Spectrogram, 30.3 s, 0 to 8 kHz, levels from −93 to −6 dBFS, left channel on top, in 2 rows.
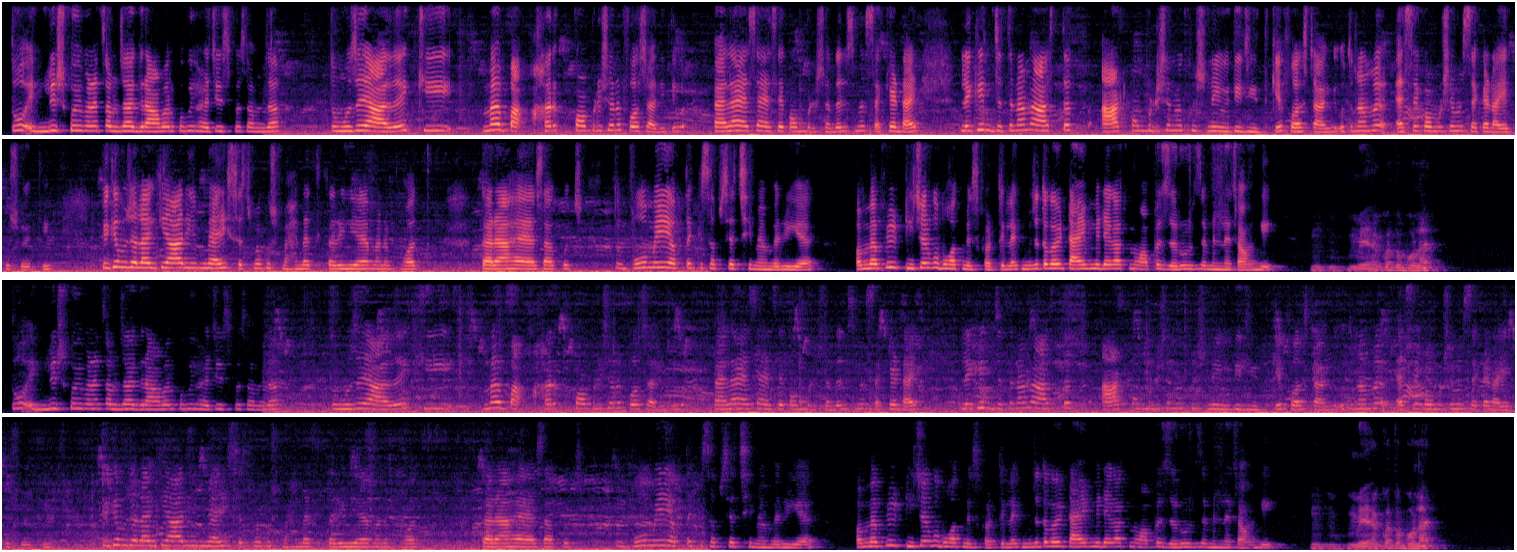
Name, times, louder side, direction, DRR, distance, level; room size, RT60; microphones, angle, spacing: voice 1, 0.1-2.8 3.3-4.5 4.8-6.9 7.1-10.7 11.0-15.7 16.1-19.3 19.7-20.9 21.3-23.3 23.7-27.9, left 8 dB, 85° left, 0.3 m, -33 dB
sound 1, 2.6-22.2, equal, 20° right, 0.6 m, -39 dB
voice 2, 28.2-29.4, right 1 dB, 80° right, 1.3 m, -43 dB
4.5 x 3.5 x 2.7 m
head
